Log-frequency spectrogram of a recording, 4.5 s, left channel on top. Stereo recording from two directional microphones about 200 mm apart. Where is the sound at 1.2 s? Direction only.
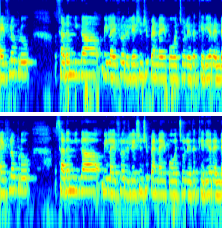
25° right (ahead or behind).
